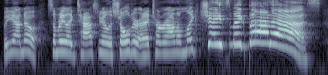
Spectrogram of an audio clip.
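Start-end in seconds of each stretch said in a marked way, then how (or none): 3.0-4.8 loud, high, drawn-out name shout; calling out. Retold or imitated. Storyteller turns and spots him at concert, calling out. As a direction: holler the name in recognition. Greets rediscovered friend at concert.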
